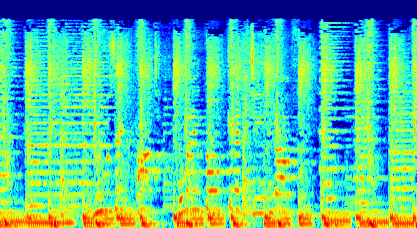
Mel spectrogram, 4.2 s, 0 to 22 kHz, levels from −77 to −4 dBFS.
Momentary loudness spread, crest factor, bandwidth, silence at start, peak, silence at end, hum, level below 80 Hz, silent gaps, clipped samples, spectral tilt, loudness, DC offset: 2 LU; 14 dB; 16 kHz; 0 s; 0 dBFS; 0 s; none; -22 dBFS; none; under 0.1%; -3.5 dB/octave; -15 LUFS; under 0.1%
